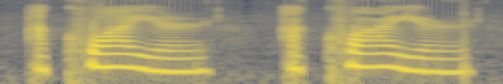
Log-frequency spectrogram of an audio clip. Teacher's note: Acquire, bukan acquire, tetapi acquire, acquire. Bunyi k-nya itu plosif tetapi tidak terlalu besar. Okay, acquire, acquire.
